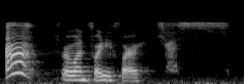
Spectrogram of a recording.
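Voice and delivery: ordinary talk, nothing marked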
